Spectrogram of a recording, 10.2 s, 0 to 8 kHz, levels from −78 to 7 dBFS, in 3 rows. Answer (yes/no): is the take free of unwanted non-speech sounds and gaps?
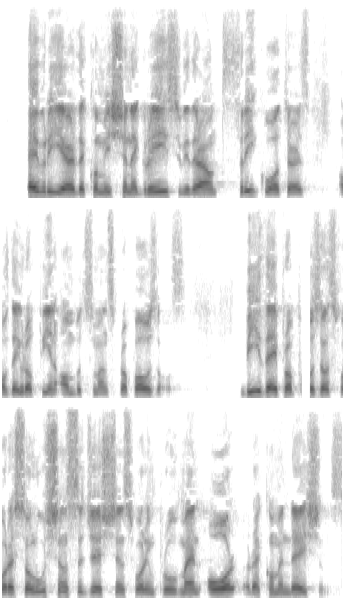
no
